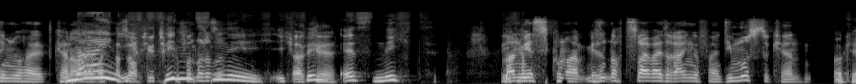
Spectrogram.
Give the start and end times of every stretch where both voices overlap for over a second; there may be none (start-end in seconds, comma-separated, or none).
0.6-2.2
